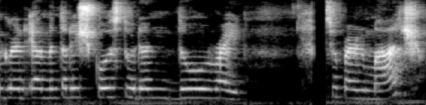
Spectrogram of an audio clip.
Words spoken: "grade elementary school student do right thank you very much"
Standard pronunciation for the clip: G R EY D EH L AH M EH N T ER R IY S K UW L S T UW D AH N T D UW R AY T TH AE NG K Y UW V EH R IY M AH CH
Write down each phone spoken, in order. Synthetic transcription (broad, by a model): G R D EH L M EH N T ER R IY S K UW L S T UW D AH N T D UW R AY T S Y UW P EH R M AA CH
